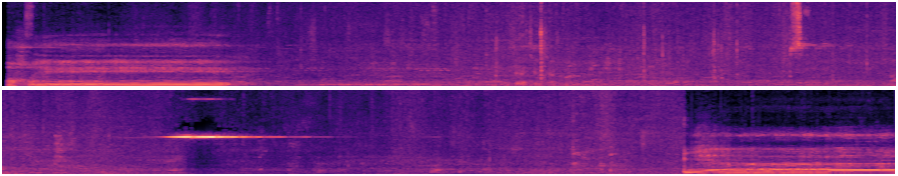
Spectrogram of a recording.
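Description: A man chants in a long, drawn-out voice through a microphone and loudspeakers.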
